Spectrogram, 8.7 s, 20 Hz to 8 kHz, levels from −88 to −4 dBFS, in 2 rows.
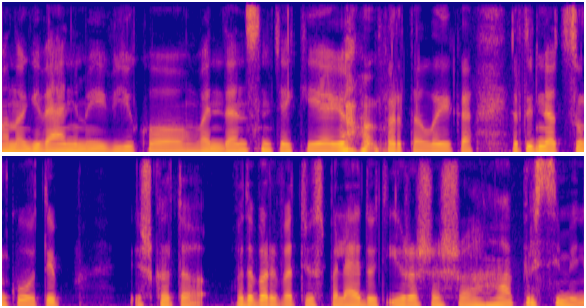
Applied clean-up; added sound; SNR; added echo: none; none; none; none.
